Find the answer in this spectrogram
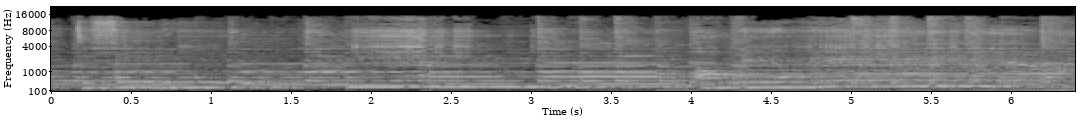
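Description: Live duo playing a song on acoustic guitar and a Les Paul-style electric guitar, with singing over sustained notes.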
